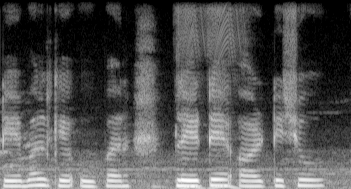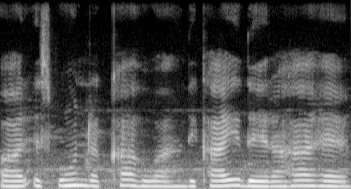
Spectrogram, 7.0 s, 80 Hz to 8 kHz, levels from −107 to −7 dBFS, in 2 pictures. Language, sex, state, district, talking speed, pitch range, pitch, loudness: Hindi, female, Uttar Pradesh, Lucknow, 120 wpm, 215-235 Hz, 225 Hz, -17 LUFS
